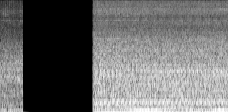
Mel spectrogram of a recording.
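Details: Taxi engine after replacing broken lifter (tappet, broken spring, roller without oil) that caused a tac-tac noise: steady, even idle with light regular beat, no ticking or knocking; service complete, engine sounds healthy.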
